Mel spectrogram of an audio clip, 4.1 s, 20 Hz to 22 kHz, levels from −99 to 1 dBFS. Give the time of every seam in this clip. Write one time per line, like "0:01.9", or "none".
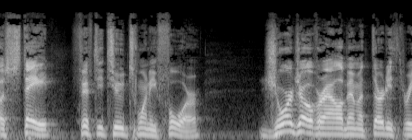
none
